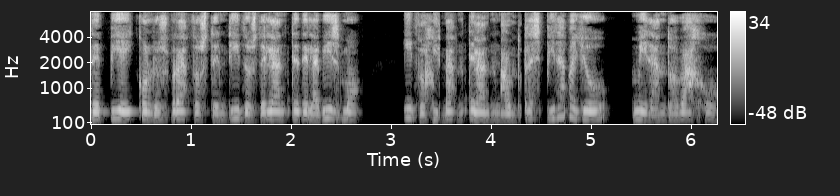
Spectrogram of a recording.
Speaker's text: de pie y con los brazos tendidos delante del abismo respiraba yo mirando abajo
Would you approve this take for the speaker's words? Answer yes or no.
no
